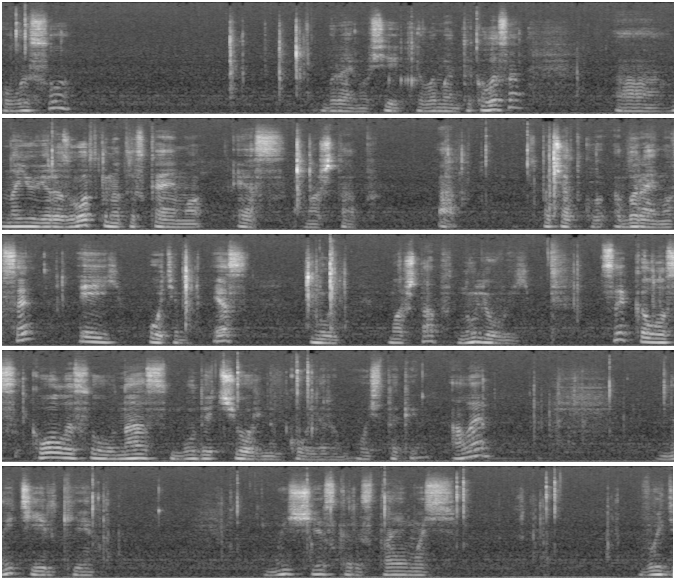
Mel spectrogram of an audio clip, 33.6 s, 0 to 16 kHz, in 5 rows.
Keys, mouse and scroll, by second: 2.4 Tab, 3.1 a, 15.4 s, 20.1 g, 23.3 click, 24.6-25.3 scroll up 1, 25.3-26.1 scroll up 1, 26.8-28.5 shift+middle drag, 28.5-29.2 scroll up 1, 29.4-31.6 shift+middle drag, 31.6 click.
